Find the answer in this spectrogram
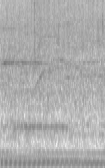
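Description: A live punk band's electric guitars and bass ringing out on a sustained low chord through stage amplifiers, holding steady.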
